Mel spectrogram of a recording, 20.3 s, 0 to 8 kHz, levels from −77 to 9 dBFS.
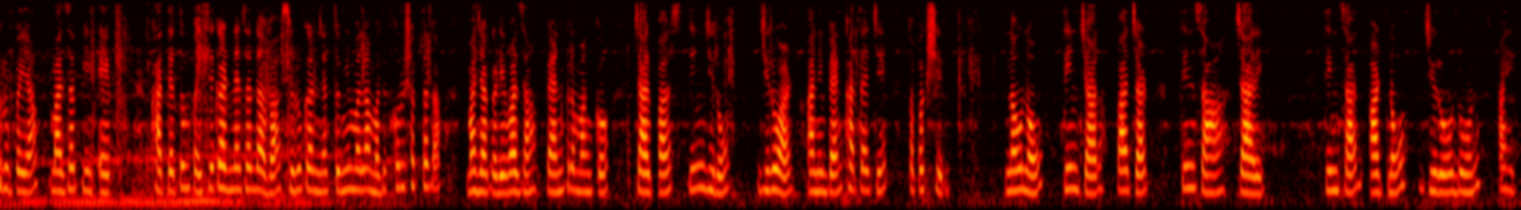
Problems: constant background noise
